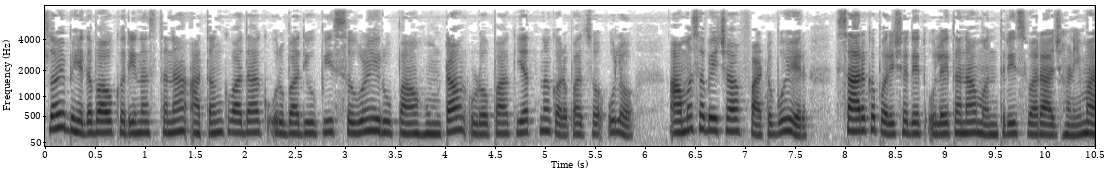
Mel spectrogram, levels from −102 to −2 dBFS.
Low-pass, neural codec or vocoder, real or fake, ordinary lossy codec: 7.2 kHz; none; real; none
